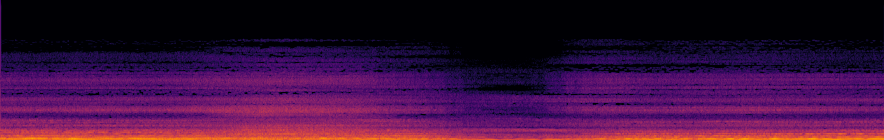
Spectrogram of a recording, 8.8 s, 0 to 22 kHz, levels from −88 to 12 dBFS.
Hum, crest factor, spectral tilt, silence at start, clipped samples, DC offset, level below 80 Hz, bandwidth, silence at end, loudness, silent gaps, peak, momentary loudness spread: none; 14 dB; -8 dB/octave; 0 s; under 0.1%; under 0.1%; -30 dBFS; 11 kHz; 0 s; -20 LUFS; none; -4 dBFS; 12 LU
